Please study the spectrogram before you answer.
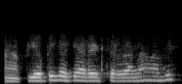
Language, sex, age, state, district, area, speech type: Hindi, male, 60+, Madhya Pradesh, Bhopal, urban, conversation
